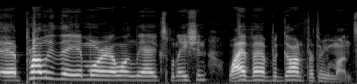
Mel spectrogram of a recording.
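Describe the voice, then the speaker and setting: A man with a high pitch speaks in a raised, projected voice with a bright, sharp tone and ordinary pitch variation. The recording is very clean, with a silent background and a dry, close sound with no echo. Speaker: gaming youtuber. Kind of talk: casual vlog update. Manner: halting.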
